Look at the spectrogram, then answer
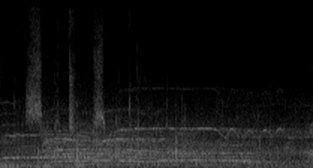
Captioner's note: audience cheering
